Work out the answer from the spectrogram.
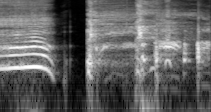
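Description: A person coughs in a few rough, noisy bursts. Before them come a sustained vocal tone that slides downward in pitch and a brief silence.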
